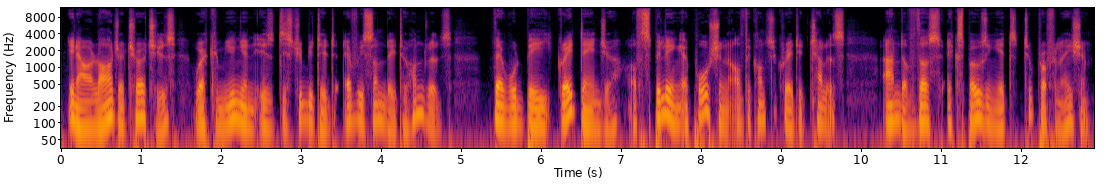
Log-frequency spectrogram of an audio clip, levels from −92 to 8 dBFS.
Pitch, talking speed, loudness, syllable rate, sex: 95 Hz, 150 wpm, -21 LUFS, 5.2 syllables/s, male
